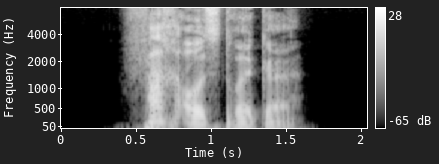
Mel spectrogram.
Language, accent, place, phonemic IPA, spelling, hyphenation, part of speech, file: German, Germany, Berlin, /ˈfaxˌʔaʊ̯sdʁʏkə/, Fachausdrücke, Fach‧aus‧drü‧cke, noun, De-Fachausdrücke.ogg
- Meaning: nominative/accusative/genitive plural of Fachausdruck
